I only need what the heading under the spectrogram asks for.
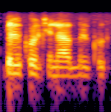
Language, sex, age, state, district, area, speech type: Kashmiri, male, 30-45, Jammu and Kashmir, Srinagar, urban, conversation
